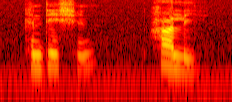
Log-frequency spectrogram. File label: Swahili h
